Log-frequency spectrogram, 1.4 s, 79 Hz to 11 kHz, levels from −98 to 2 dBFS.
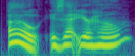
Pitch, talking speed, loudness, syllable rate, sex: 230 Hz, 220 wpm, -15 LUFS, 4.9 syllables/s, female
